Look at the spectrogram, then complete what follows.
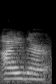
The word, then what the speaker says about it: either: So, when you say either and either, neither and neither, both pronunciations are accepted.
